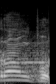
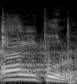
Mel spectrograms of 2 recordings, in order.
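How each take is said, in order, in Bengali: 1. শব্দটি স্পষ্ট র ধ্বনি দিয়ে শুরু হয়। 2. শব্দটি স্বরবর্ণ দিয়ে শুরু হয়, র ধ্বনি নেই। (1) "ওরা বলছে র দিয়ে" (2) "এরা বলছে সরেওয়া দিয়ে"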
